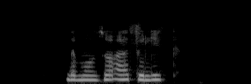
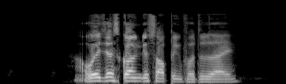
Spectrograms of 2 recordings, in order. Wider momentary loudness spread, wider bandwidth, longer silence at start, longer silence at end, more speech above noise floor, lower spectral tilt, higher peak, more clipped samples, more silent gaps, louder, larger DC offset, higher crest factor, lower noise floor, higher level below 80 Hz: about the same, 10 LU vs 9 LU; second, 7.2 kHz vs 11.5 kHz; about the same, 0.65 s vs 0.75 s; first, 0.75 s vs 0.5 s; second, 45 dB vs 55 dB; first, -6.5 dB/octave vs -4.5 dB/octave; second, -20 dBFS vs -4 dBFS; neither; neither; second, -33 LUFS vs -18 LUFS; neither; about the same, 16 dB vs 16 dB; first, -77 dBFS vs -73 dBFS; second, -74 dBFS vs -56 dBFS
